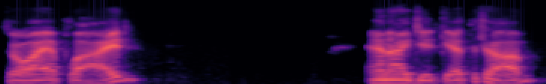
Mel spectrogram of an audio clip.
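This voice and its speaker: A male interpreter with a bright, forceful tone, voicing a panel's signed remarks in the first person. He relays steadily, often restarting a phrase mid-sentence, over an online call mic. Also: medium pitch, very animated, measured pace. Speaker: sign language interpreter.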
